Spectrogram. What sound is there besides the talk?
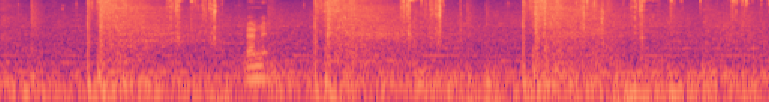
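gunfire in the video game The Division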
